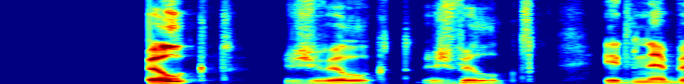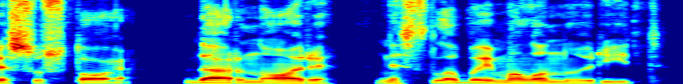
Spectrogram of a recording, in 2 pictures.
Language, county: Lithuanian, Telšiai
